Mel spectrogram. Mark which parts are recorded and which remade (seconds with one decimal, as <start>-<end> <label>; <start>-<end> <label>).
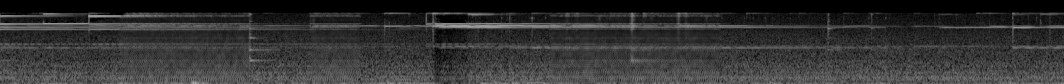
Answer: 0.0-1.2 recorded; 1.2-2.5 remade; 2.5-3.1 recorded; 3.1-3.6 remade; 3.6-5.5 recorded; 5.5-7.2 remade; 7.2-10.6 recorded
